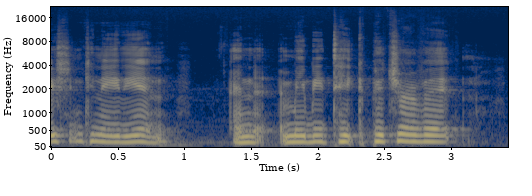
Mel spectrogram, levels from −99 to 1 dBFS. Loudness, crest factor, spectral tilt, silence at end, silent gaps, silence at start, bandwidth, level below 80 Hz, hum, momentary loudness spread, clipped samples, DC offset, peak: -32 LUFS; 18 dB; -6 dB/octave; 0.3 s; none; 0 s; 13.5 kHz; -72 dBFS; none; 10 LU; under 0.1%; under 0.1%; -16 dBFS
